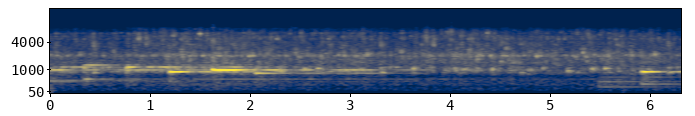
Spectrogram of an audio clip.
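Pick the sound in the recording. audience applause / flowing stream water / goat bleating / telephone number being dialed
flowing stream water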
